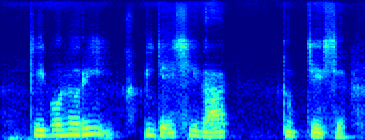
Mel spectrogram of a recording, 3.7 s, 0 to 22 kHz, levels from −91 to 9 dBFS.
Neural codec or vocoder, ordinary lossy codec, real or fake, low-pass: codec, 44.1 kHz, 2.6 kbps, DAC; none; fake; none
